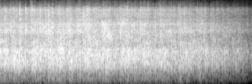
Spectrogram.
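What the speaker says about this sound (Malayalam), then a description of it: "എല്ലാവരും നല്ലൊരു കൈയടി കൊടുത്തേ." An audience applauds two guests at a gathering, a dense continuous wash of many hands clapping close by that gradually fades away at the end.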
